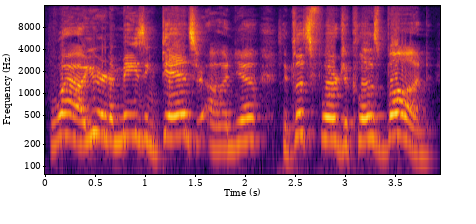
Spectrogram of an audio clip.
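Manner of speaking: high, loud gushing praise; hammed-up admiring boy voice; imagined admirer. Imagined dance partner voiced.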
